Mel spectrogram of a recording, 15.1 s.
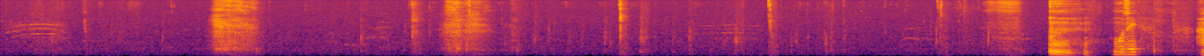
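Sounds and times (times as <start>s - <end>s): chewing with wet clicks: 1.0s - 2.3s, 5.0s - 12.5s.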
